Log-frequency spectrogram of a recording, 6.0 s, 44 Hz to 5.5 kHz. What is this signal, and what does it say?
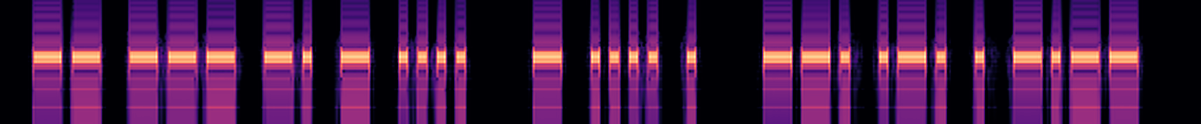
Morse code, heard as a keyed tone, about 25 wpm, 600 Hz. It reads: MONTH THE GREY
